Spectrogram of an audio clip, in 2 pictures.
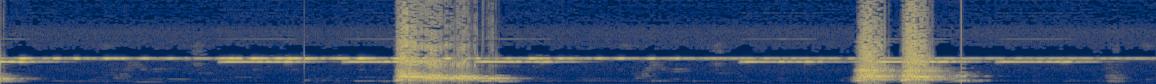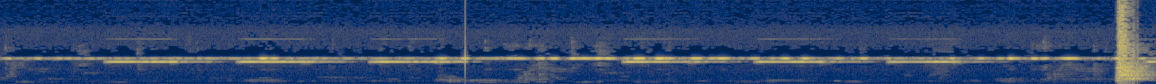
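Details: Dogs left home alone during a fire, heard through a pet camera: a few loud barking bursts several seconds apart, while a smoke alarm beeps continuously and shrilly throughout.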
